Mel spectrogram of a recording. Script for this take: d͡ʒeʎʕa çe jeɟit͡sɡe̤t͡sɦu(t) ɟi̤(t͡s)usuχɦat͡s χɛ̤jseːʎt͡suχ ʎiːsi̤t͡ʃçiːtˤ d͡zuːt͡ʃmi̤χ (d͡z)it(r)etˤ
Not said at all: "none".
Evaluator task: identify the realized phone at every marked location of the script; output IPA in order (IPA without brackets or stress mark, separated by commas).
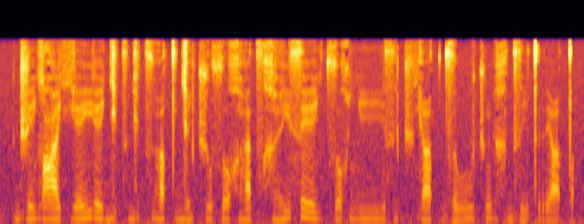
tˤ, t͡ʃ, d͡z, r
